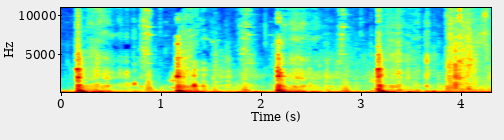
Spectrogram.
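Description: A tool strikes rock with sharp, regular cracking blows.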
